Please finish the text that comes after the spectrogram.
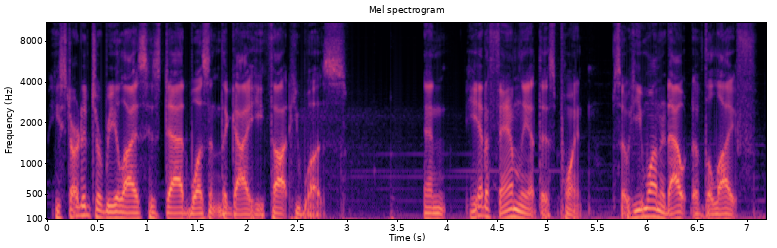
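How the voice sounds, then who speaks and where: A male reporter giving scripted narration in a measured, even way. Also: low-pitched, faint music behind.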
